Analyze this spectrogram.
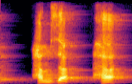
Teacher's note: এক নাম্বার মাখরাজ কণ্ঠনালী বা হলের শুরু হইতে উচ্চারিত হয়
